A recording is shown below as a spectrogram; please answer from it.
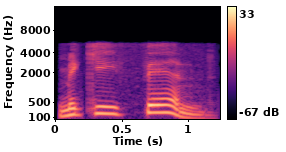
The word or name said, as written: Mickey Finn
